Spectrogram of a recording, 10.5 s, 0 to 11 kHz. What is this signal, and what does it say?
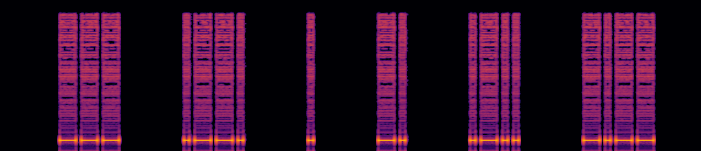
Morse code, heard as a keyed tone, about 15 wpm, spaced as for 7 wpm, 800 Hz. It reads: OPENLY
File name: Quotes Spaced / Quotes Spaced-mp3s / Advice sp @10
